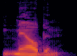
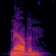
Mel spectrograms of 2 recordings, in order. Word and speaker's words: Melbourne: Melbourne. – Melbourne. – Yeah. Like Americans say Melbourne. – Yeah, it's not right. Don't say Melbourne. – Even though it's spelled like that, no.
